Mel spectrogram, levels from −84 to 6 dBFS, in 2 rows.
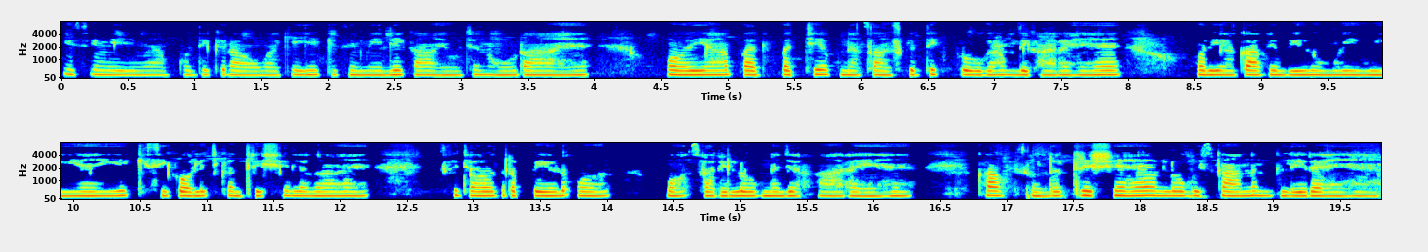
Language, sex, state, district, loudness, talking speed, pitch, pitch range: Hindi, female, Uttarakhand, Uttarkashi, -18 LUFS, 190 wpm, 215 Hz, 210-220 Hz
